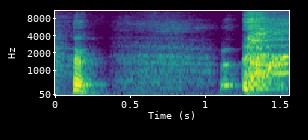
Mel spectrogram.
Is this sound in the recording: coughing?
yes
